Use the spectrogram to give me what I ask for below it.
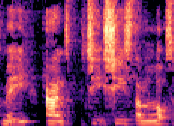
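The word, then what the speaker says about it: Mii: her YouTube channel um her surname is spell spelled m double I um but pronounced me and she she's done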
